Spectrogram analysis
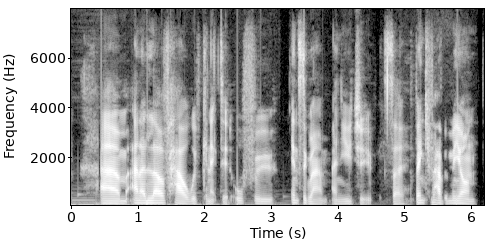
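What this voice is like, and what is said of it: British accent. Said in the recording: “I'm in the UK, if you can tell by my British accent.”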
